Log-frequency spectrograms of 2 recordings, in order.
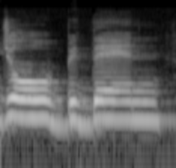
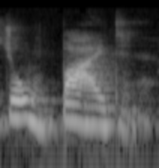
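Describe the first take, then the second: First: The name is said with Indian English letter sounds. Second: The name is said with its standard sounds. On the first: The speaker calls it wrong. "if you go by your Indian English" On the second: The speaker calls it right. "it is Joe Biden"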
